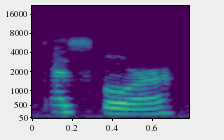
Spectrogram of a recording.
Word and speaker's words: diaspora: Diaspora.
